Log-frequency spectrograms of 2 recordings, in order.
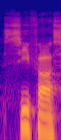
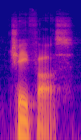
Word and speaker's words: Cephas: that name is pronounced Cephas in English but in ecclesiastical latin it is pronounced che Foss even though it's spelled the same way and as we continue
